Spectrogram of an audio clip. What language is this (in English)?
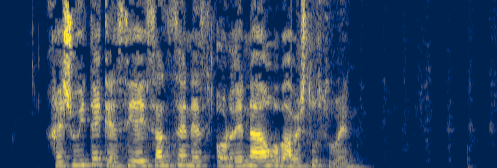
Basque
